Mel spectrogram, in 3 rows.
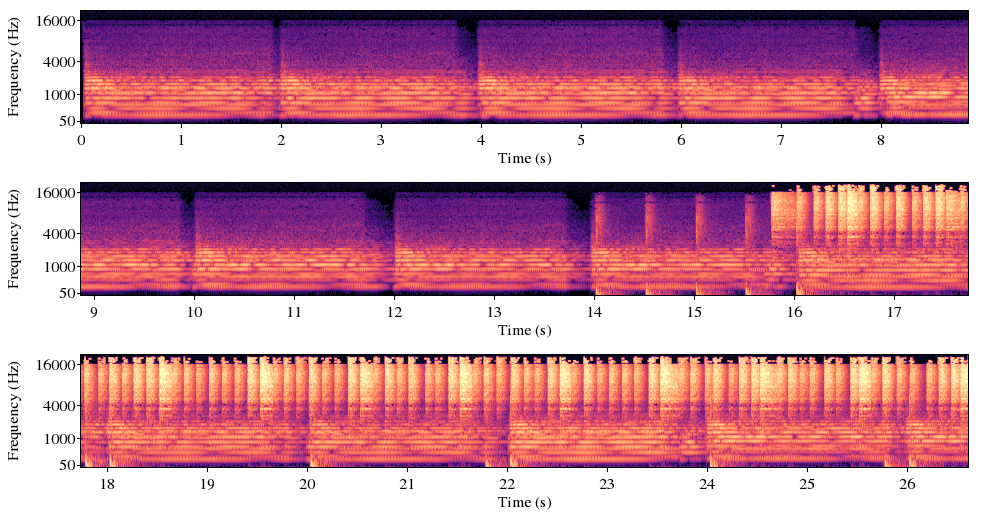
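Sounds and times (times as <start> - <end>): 
trombone: 0.0 - 26.6
trumpet: 0.0 - 26.6
drum kit: 14.0 - 26.6.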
